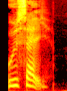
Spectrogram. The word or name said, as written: udsalg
